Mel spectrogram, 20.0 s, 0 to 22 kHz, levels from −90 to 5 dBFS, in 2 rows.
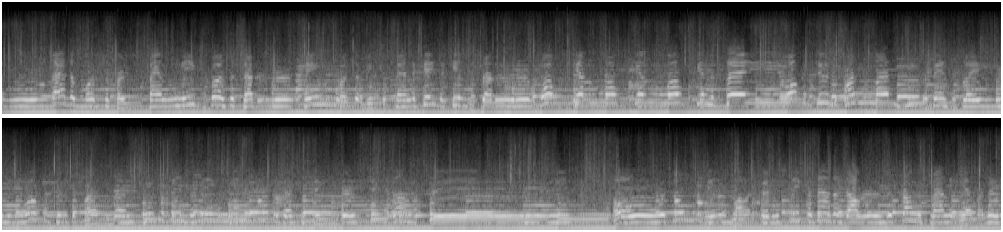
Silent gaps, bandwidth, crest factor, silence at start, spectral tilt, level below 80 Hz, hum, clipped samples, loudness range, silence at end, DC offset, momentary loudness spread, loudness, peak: none; 11 kHz; 12 dB; 0 s; -8 dB/octave; -26 dBFS; none; under 0.1%; 2 LU; 0 s; under 0.1%; 5 LU; -21 LUFS; -8 dBFS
